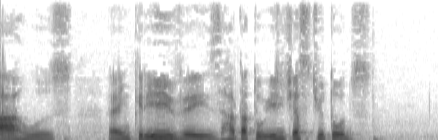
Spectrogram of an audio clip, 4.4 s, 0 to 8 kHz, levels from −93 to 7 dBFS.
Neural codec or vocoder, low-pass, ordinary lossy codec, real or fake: none; none; none; real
